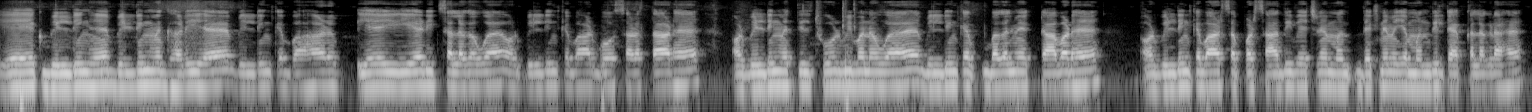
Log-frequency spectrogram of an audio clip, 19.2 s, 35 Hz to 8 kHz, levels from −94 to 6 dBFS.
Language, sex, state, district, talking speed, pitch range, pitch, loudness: Hindi, male, Bihar, Muzaffarpur, 175 wpm, 115-125 Hz, 120 Hz, -21 LUFS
